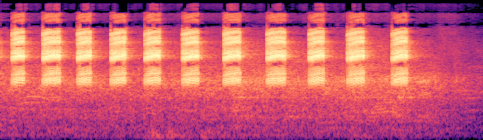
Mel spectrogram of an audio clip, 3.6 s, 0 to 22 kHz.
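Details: Greek cicada in Athens, September 2023, giving a run of about eleven harsh buzzing pulses, roughly three to four per second, that stops abruptly after three seconds, leaving a faint fading hiss.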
